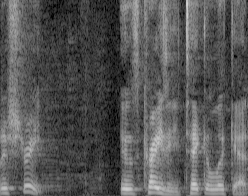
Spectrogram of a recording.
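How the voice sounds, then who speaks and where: Music plays behind a man whose high-pitched voice shows ordinary pitch variation. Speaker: travel vlogger. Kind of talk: travel vlog narration. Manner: animated.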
